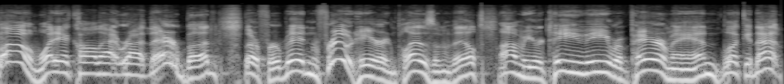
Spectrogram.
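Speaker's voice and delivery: high put-on old-guy voice. Showing the voice dubbed for a tv repairman in a movie, an old man voice. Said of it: "I had to do him as an old guy".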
